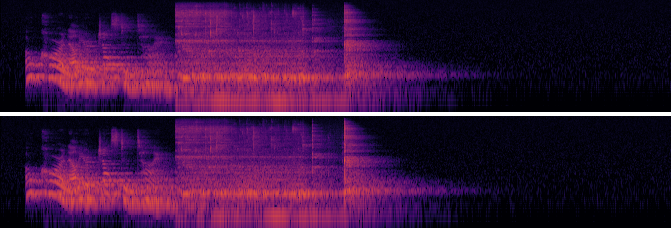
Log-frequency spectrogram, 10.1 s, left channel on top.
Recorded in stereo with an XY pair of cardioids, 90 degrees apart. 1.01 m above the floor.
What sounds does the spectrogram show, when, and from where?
0.4 s a woman speaking: 15° left, 1.0 m; by 2.5 s 65° right, 1.1 m
2.6 s a running tap: 30° left, 1.2 m
4.7 s a camera shutter: 65° right, 1.3 m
